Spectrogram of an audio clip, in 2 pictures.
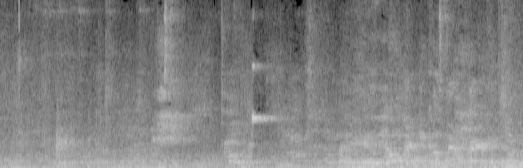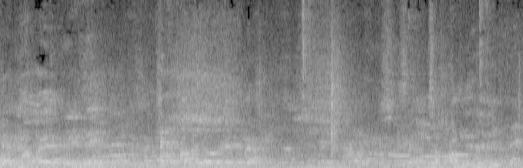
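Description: A man speaks steadily through a microphone and loudspeakers in an echoing hall.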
